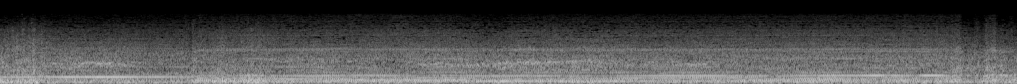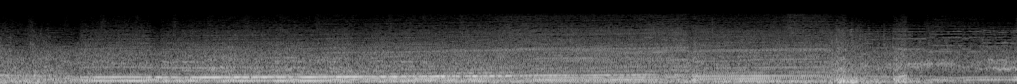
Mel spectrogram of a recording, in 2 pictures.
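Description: A racing car engine roars at high revs and shifts through gears.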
